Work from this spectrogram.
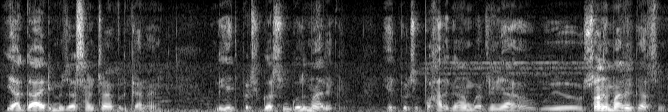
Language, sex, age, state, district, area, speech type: Kashmiri, male, 60+, Jammu and Kashmir, Srinagar, urban, spontaneous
